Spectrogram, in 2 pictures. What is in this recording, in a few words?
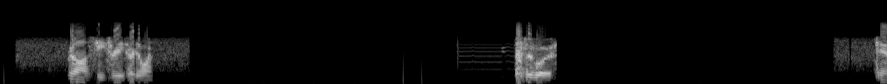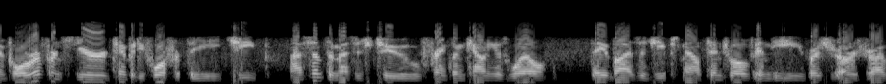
P25, Trp C Dist 3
